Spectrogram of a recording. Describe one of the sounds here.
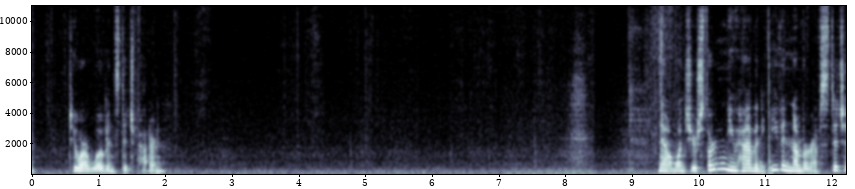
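A crochet hook pulls yarn through stitches with a soft rustle.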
